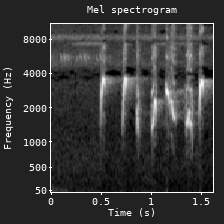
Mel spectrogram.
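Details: Southern Thai streak-eared bulbul singing a short burst of about seven rich, gurgling, chirpy notes. The notes drop and rise in pitch in quick succession after a brief quiet start.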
